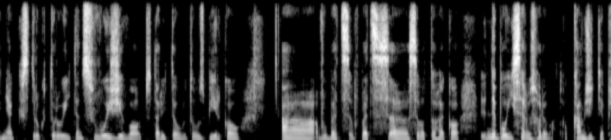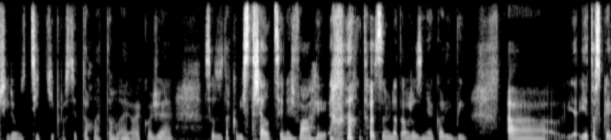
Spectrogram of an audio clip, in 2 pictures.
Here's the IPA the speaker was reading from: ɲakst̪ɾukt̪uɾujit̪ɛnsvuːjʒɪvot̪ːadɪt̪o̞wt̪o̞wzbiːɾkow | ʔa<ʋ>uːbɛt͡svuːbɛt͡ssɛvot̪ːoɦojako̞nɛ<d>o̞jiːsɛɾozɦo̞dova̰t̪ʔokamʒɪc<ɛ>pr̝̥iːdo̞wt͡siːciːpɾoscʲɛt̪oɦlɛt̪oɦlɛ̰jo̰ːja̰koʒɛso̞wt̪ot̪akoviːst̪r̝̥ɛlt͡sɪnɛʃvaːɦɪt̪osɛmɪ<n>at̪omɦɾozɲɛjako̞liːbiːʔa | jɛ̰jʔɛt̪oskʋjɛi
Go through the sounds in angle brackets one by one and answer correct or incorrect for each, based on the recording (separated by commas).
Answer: incorrect, incorrect, correct, correct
